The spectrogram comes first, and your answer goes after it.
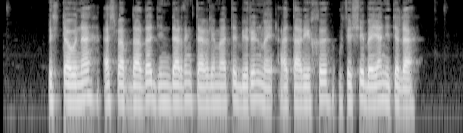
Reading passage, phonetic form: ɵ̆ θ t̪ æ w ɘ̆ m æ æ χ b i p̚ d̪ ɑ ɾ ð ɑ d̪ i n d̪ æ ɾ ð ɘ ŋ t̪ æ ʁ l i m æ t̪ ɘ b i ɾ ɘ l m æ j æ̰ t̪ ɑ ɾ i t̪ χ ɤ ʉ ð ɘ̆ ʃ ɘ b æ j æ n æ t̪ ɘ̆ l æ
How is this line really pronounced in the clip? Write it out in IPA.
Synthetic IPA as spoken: ɵ̆ θ t̪ æ w ɘ̆ n æ æ s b æ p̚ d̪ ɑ ɾ ð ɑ d̪ i n d̪ æ ɾ ð ɘ ŋ t̪ æ ʁ l i m æ t̪ ɘ b i ɾ ɘ l m æ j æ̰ t̪ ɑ ɾ i χ ɤ ʉ θ ɘ̆ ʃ ɘ b æ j æ n i t̪ ɘ̆ l æ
